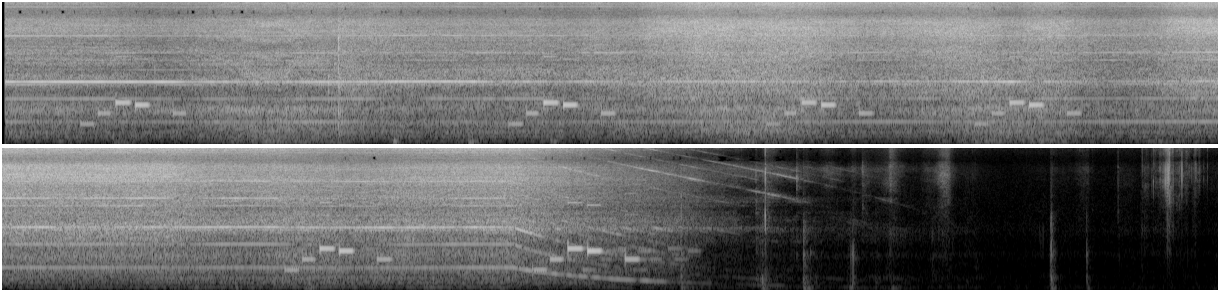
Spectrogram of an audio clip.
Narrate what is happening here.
I was vacuum cleaning when my phone kept sending notifications. I turned off the vacuum cleaner and went to check my phone.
